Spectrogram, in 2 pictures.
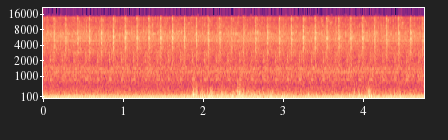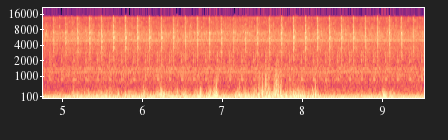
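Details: Audi Coupe after conversion from an NG to an AAR engine, with hard starting and dying while driving: petrol engine idles restlessly, irregular thumps and stumbling misfires breaking a fast ticking rhythm; cause unknown.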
